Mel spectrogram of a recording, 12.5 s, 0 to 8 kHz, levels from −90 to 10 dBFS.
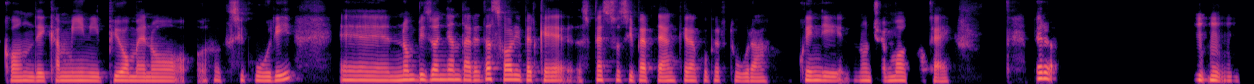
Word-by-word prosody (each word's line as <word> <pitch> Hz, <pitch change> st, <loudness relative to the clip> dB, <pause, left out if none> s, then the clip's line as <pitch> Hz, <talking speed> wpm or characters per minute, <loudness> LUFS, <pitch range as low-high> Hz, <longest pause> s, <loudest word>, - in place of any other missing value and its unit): con 140 Hz, 0 st, 0 dB
dei 135 Hz, 0 st, +1 dB
cammini 140 Hz, 0 st, 0 dB
più 145 Hz, +1 st, +2 dB
o -, -, +3 dB
meno, 135 Hz, -1 st, 0 dB
uhm, 150 Hz, -, -9 dB
sicuri, 155 Hz, +5 st, -1 dB, 0.4 s
ehm, 150 Hz, -2 st, +1 dB
non 165 Hz, +2 st, +4 dB
bisogna 170 Hz, 0 st, +3 dB
andare 160 Hz, -2 st, +2 dB
da 190 Hz, +5 st, +4 dB
soli 175 Hz, -3 st, +2 dB
perché, 150 Hz, -1 st, 0 dB
uhm, -, -, -16 dB
spesso 160 Hz, -1 st, -2 dB
si 150 Hz, -1 st, -3 dB
perde 145 Hz, 0 st, +2 dB
anche 140 Hz, +1 st, +1 dB
la 140 Hz, -1 st, +1 dB
copertura, 135 Hz, -3 st, -4 dB, 0.3 s
quindi 150 Hz, -3 st, 0 dB
non 145 Hz, 0 st, -2 dB
c'è 140 Hz, -, -7 dB
modo 145 Hz, -1 st, 0 dB
okay. -, -, -3 dB, 0.8 s
Però 210 Hz, 0 st, +4 dB, 1.4 s
Mh-mh-mh. 150 Hz, -4 st, 0 dB
145 Hz, 140 wpm, -24 LUFS, 140-160 Hz, 1.4 s, non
